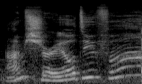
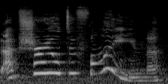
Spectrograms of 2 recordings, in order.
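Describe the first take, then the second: First: It is said in a sarcastic tone. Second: It is said in a peppy, friendly tone.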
